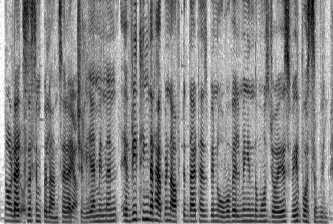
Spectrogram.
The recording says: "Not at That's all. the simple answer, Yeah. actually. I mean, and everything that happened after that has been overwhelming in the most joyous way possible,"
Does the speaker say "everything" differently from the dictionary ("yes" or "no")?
yes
